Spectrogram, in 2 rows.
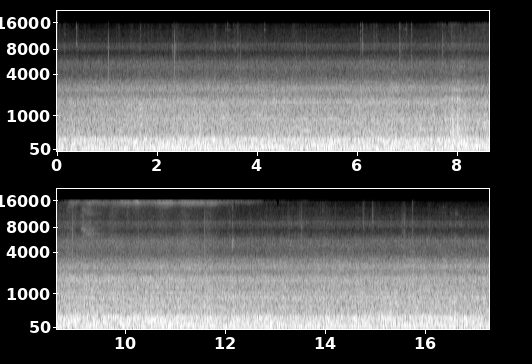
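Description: Nishitetsu electric commuter train running at speed, heard from inside the front car: a steady rumble of wheels on rail with a low hum, speeding up to about 77 km/h.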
